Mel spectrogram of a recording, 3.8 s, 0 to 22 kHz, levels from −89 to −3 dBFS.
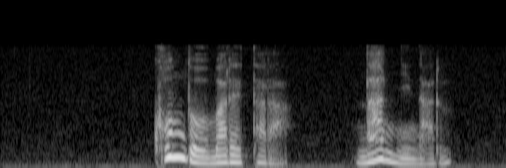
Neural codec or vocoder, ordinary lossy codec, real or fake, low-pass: none; none; real; 7.2 kHz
